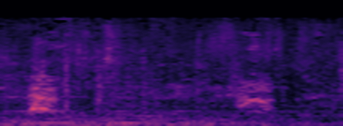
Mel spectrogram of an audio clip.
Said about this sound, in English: Shit, dogs. Where the hell did they get the dogs from? They were just at the trailer. Well, they're right there.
